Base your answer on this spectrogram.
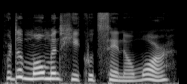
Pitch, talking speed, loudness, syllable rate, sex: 225 Hz, 255 wpm, -17 LUFS, 5.2 syllables/s, female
